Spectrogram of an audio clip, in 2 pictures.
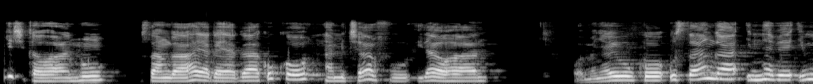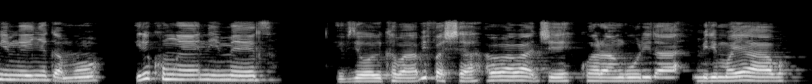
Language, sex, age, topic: Rundi, male, 25-35, education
